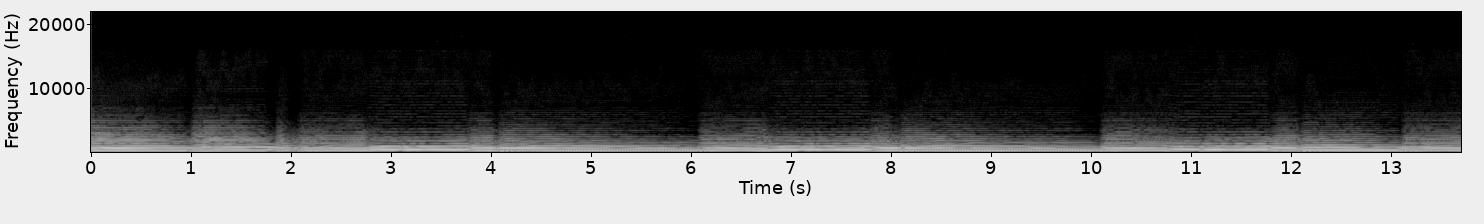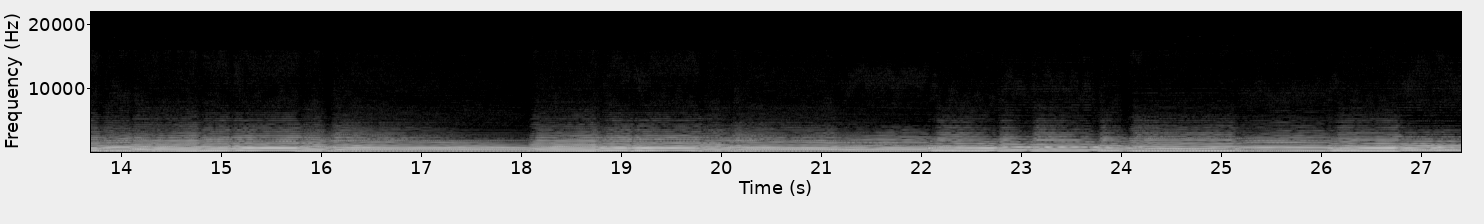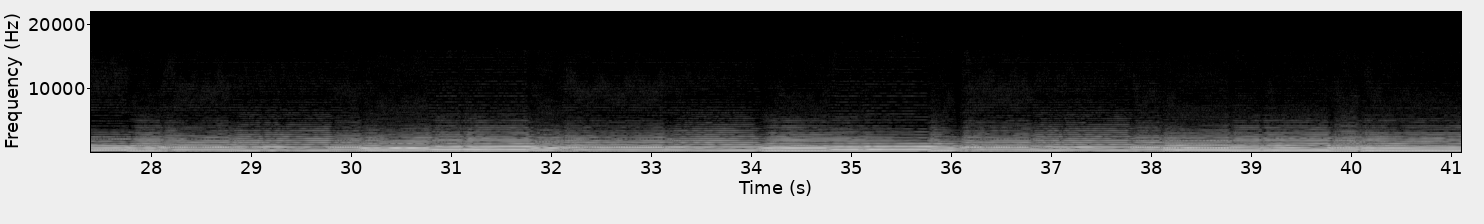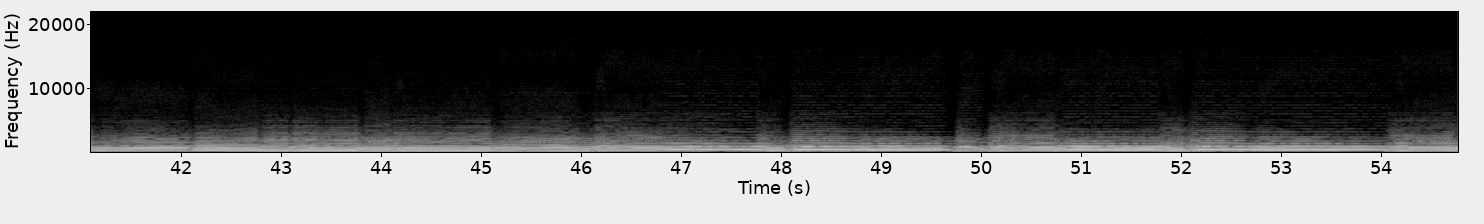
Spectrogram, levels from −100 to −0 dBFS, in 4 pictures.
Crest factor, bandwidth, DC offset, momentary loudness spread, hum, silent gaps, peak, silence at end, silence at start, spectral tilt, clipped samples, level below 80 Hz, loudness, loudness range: 14 dB; 5.2 kHz; under 0.1%; 7 LU; none; none; -18 dBFS; 0 s; 0 s; -6 dB/octave; under 0.1%; under -90 dBFS; -33 LUFS; 3 LU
